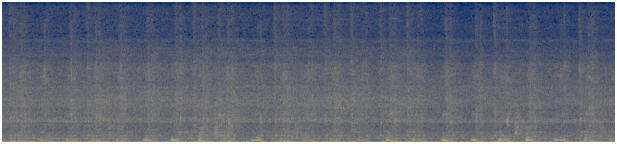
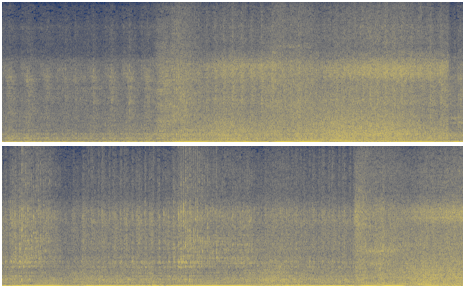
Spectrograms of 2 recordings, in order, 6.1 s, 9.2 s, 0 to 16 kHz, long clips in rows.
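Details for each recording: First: 50-year-old petrol engine of a 1975 Bedford truck, first start, on heavy choke: uneven, lumpy beat near two pulses a second with irregular pops; running rough from ignition timing well off, improving as the timing is corrected. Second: A 1975 Bedford truck's 50-year-old petrol engine, after restoration and with the choke fully off, picks up and drops back cleanly on each blip. It has an even, smooth beat with no misfire or knock.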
